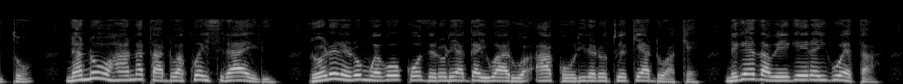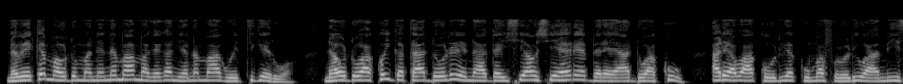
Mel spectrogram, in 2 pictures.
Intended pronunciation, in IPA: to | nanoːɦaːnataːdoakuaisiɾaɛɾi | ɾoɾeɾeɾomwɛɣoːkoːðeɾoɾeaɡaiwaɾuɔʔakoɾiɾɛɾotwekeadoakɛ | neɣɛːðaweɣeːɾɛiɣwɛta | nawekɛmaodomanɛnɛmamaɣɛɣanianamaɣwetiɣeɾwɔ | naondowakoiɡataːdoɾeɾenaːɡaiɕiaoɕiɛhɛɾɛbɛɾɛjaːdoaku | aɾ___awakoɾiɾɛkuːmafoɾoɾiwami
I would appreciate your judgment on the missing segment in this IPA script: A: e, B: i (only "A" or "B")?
A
